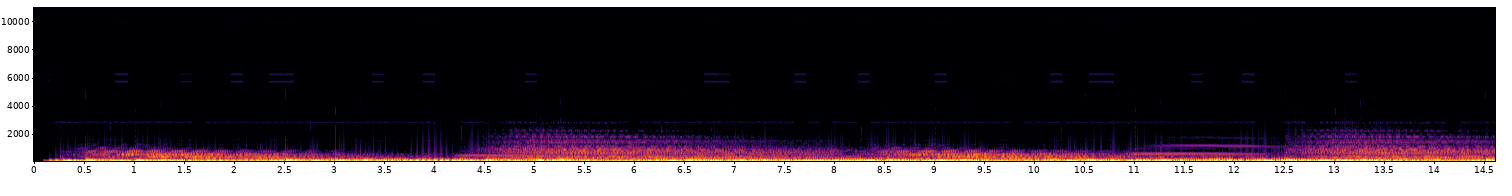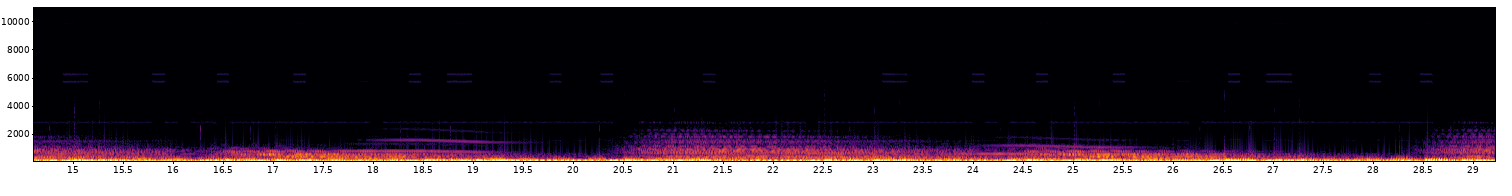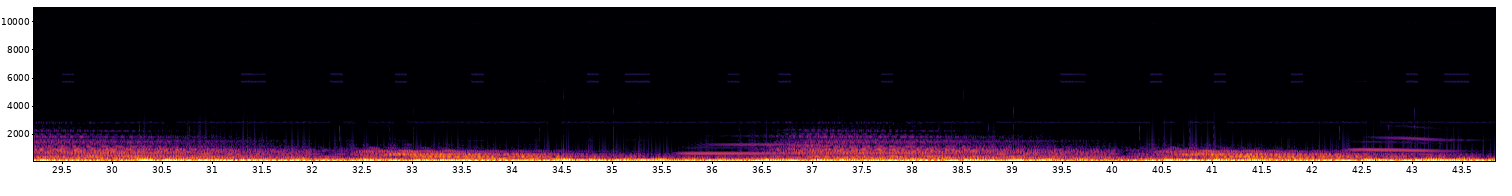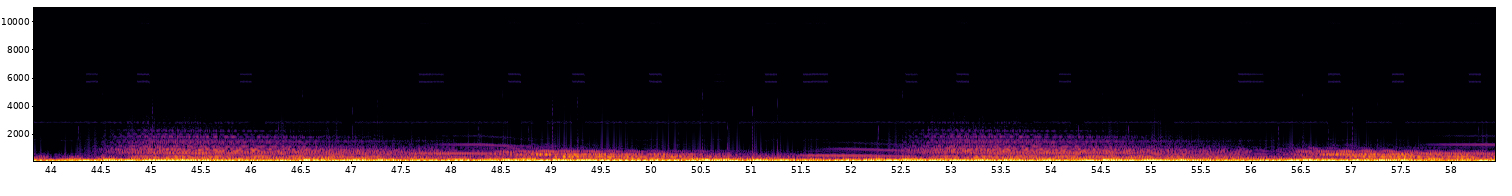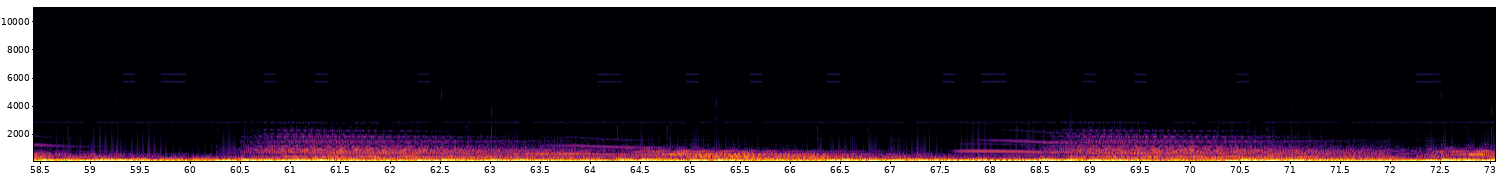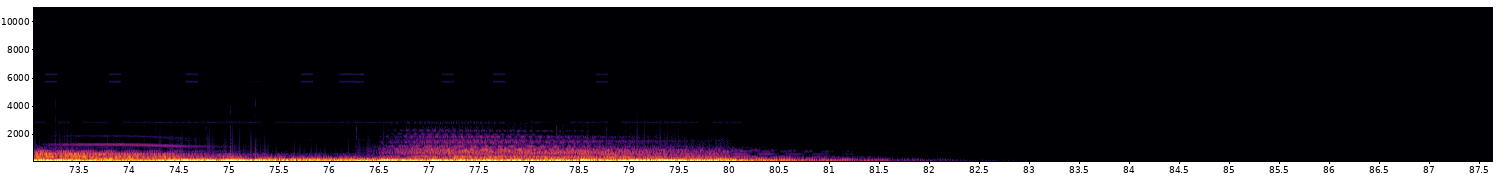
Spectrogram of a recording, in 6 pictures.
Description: horror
